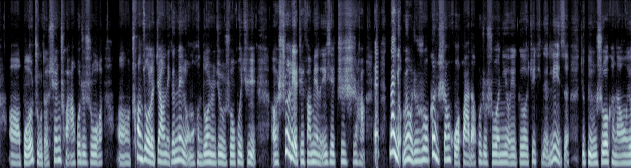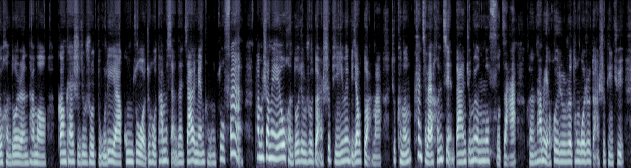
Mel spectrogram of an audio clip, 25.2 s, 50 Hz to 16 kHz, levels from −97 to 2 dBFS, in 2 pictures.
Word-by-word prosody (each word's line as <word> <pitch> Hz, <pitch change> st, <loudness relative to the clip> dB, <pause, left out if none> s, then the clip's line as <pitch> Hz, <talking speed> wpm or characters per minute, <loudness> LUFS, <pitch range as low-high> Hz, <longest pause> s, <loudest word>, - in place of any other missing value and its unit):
啊， 165 Hz, -3 st, -2 dB
博 175 Hz, +3 st, +4 dB
主 185 Hz, -7 st, -4 dB
的 -, -, -7 dB
宣 225 Hz, +6 st, -2 dB
传， 160 Hz, -5 st, -5 dB
或 190 Hz, +1 st, -1 dB
者 180 Hz, 0 st, -3 dB
说， 175 Hz, 0 st, -3 dB, 0.3 s
呃， 160 Hz, +1 st, -5 dB
创 285 Hz, -4 st, +5 dB
作 235 Hz, -4 st, +5 dB
了 175 Hz, -, +3 dB
这 -, -, -1 dB
样 185 Hz, -1 st, +2 dB
的 175 Hz, -, -3 dB
一 -, -, -9 dB
个 200 Hz, -, -1 dB
内 230 Hz, 0 st, +2 dB
容， 165 Hz, -3 st, -3 dB
很 170 Hz, -2 st, -6 dB
多 185 Hz, +2 st, +2 dB
人 175 Hz, -1 st, 0 dB
就 180 Hz, 0 st, 0 dB
是 160 Hz, -, -2 dB
说 170 Hz, +1 st, -1 dB
会 180 Hz, -2 st, -1 dB
去， 185 Hz, +1 st, -2 dB, 0.3 s
呃， -, -, -1 dB
涉 420 Hz, -4 st, +4 dB
猎 270 Hz, -, +7 dB
这 195 Hz, +2 st, -2 dB
方 185 Hz, 0 st, -1 dB
面 190 Hz, -2 st, +1 dB
的 160 Hz, -, -6 dB
一 175 Hz, -, -2 dB
些 185 Hz, -1 st, -1 dB
知 200 Hz, +2 st, -6 dB
识 190 Hz, 0 st, -6 dB
哈。 175 Hz, -3 st, -7 dB, 0.2 s
诶， 395 Hz, -, +4 dB, 0.2 s
那 400 Hz, -2 st, +10 dB
有 -, -, +5 dB
没 230 Hz, -, +4 dB
有 250 Hz, -2 st, +6 dB
就 205 Hz, 0 st, 0 dB
是 215 Hz, -, -1 dB
说 230 Hz, +1 st, +2 dB
更 355 Hz, -2 st, +6 dB
生 245 Hz, +2 st, 0 dB
活 170 Hz, -8 st, +2 dB
化 165 Hz, -, +1 dB
的， -, -, 0 dB
或 195 Hz, -, -6 dB
者 180 Hz, -1 st, -4 dB
说 180 Hz, +1 st, 0 dB
你 180 Hz, +1 st, -2 dB
有 165 Hz, -3 st, -2 dB
一 165 Hz, 0 st, -4 dB
个 175 Hz, +1 st, -3 dB
具 205 Hz, +4 st, -7 dB
体 -, -, -22 dB
的 -, -, -6 dB
例 240 Hz, -6 st, -1 dB
子， -, -, -7 dB, 0.2 s
就 185 Hz, -, -3 dB
比 185 Hz, -1 st, +2 dB
如 170 Hz, +1 st, +1 dB
说 195 Hz, +2 st, +3 dB
可 185 Hz, 0 st, -7 dB
能 170 Hz, 0 st, -3 dB
有 180 Hz, -, +2 dB
很 180 Hz, -3 st, -6 dB
多 175 Hz, +1 st, 0 dB
人， 165 Hz, 0 st, -1 dB
他 175 Hz, -2 st, -4 dB
们 165 Hz, -2 st, -1 dB, 0.2 s
刚 195 Hz, +1 st, +3 dB
开 195 Hz, -1 st, +1 dB
始 180 Hz, -2 st, -7 dB
就 180 Hz, +1 st, -4 dB
是 175 Hz, -, -8 dB
说 180 Hz, -2 st, 0 dB
独 155 Hz, -2 st, -6 dB
立 210 Hz, +4 st, 0 dB
呀、 175 Hz, -3 st, +3 dB
工 200 Hz, +2 st, -1 dB
作 190 Hz, -3 st, +2 dB
之 190 Hz, -, -6 dB
后， 185 Hz, -2 st, -3 dB
他 210 Hz, +4 st, -3 dB
们 220 Hz, -, -1 dB
想 -, -, -7 dB
在 180 Hz, 0 st, -3 dB
家 200 Hz, +3 st, +4 dB
里 225 Hz, -, +3 dB
面 190 Hz, -1 st, -1 dB
可 185 Hz, -3 st, -12 dB
能 170 Hz, +1 st, -9 dB
做 250 Hz, +3 st, -4 dB
饭， 375 Hz, +10 st, 0 dB, 0.2 s
他 295 Hz, -1 st, +1 dB
们 285 Hz, -, +5 dB
上 285 Hz, -1 st, +5 dB
面 270 Hz, -2 st, +4 dB
也 255 Hz, -, +3 dB
有 280 Hz, +1 st, +7 dB
很 225 Hz, -9 st, -4 dB
多 195 Hz, +2 st, -1 dB
就 205 Hz, -, -1 dB
是 -, -, -2 dB
说 200 Hz, 0 st, -2 dB
短 155 Hz, -5 st, +1 dB
视 245 Hz, -, -5 dB
频， 190 Hz, -2 st, -4 dB
因 205 Hz, -, -1 dB
为 225 Hz, -, +2 dB
比 180 Hz, -5 st, -4 dB
较 200 Hz, 0 st, +4 dB
短 200 Hz, -, 0 dB
嘛， 150 Hz, 0 st, -7 dB, 0.2 s
就 215 Hz, -, -8 dB
可 210 Hz, -, -6 dB
能 185 Hz, +6 st, 0 dB
看 345 Hz, -2 st, +1 dB
起 215 Hz, -, -5 dB
来 175 Hz, -1 st, +7 dB
很 220 Hz, +5 st, -1 dB
简 235 Hz, 0 st, -4 dB
单， 190 Hz, +2 st, +1 dB
就 215 Hz, -, -5 dB
没 230 Hz, -, +1 dB
有 230 Hz, -, +3 dB
那 210 Hz, -, -1 dB
么 220 Hz, 0 st, +1 dB
复 155 Hz, -7 st, -7 dB
杂， 160 Hz, +1 st, -2 dB, 0.2 s
可 175 Hz, -, -7 dB
能 170 Hz, -, -5 dB
他 220 Hz, +2 st, +1 dB
们 215 Hz, -, +2 dB
也 -, -, -2 dB
会 215 Hz, -2 st, -1 dB
就 195 Hz, -, -2 dB
是 195 Hz, -, -3 dB
说 200 Hz, -, +4 dB
通 205 Hz, +1 st, -4 dB
过 200 Hz, 0 st, +3 dB
这 205 Hz, 0 st, -3 dB
短 -, -, -8 dB
视 200 Hz, -, -10 dB
频 175 Hz, -3 st, -9 dB
去， 180 Hz, 0 st, -6 dB
190 Hz, 365 characters per minute, -21 LUFS, 175-210 Hz, 0.3 s, 那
